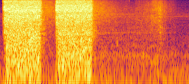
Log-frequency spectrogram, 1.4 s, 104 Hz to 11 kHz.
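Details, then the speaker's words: 1970 Mercedes-Benz 280 SE brake diagnosis, about 120 psi shop air blown through a line for comparison with a collapsed 42-year-old rear flexible brake hose: two sharp loud hissing blasts of unrestricted air; free flow. "I've got about 120 lb of air through here I use my knee to push down on it you can hardly hear anything"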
